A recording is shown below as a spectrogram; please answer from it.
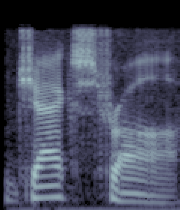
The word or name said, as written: jackstraw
